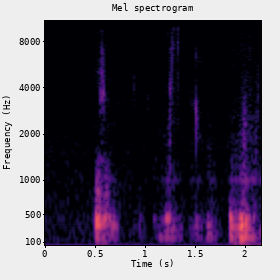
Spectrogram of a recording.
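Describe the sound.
Someone chews a bagel right up against the microphone: a few soft, crunchy bites and chews come in short separate bursts with quiet gaps between them.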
